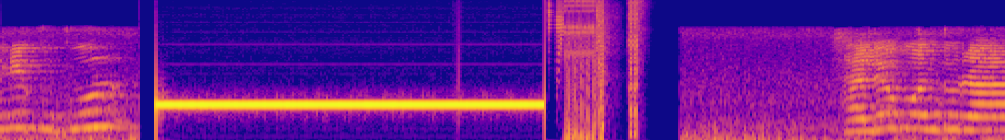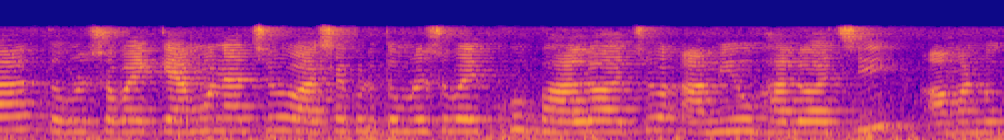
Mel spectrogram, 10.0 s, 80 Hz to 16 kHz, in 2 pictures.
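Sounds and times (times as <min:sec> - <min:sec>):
test tone beep: 0:00.8 - 0:02.8
static glitch crackle: 0:02.6 - 0:03.3.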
